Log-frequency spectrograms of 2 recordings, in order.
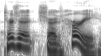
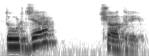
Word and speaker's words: Turja Chaudhuri: by our special guest uh turjan and uh tertia hurry i just knew i'd screw that up welcome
